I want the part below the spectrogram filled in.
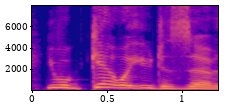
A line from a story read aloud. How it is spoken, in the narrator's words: Slissac spat out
